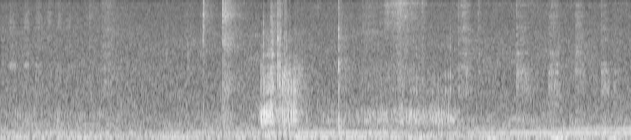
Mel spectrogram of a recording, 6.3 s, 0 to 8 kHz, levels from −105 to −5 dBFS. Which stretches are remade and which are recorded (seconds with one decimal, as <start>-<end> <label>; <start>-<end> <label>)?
0.0-3.8 recorded; 3.8-6.3 remade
